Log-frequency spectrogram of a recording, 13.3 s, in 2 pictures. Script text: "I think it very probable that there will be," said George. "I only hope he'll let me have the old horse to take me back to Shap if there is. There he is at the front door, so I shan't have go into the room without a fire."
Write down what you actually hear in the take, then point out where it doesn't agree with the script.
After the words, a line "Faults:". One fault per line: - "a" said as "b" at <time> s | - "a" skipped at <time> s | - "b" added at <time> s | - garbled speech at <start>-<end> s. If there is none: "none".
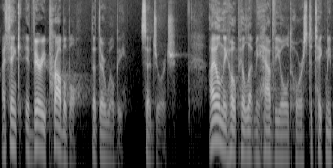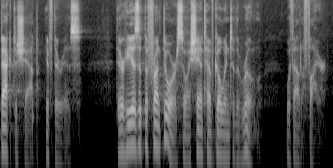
"I think it very probable that there will be," said George. "I only hope he'll let me have the old horse to take me back to Shap if there is. There he is at the front door, so I shan't have go into the room without a fire."
Faults:
none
